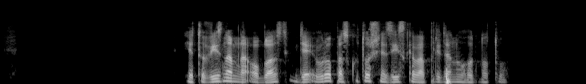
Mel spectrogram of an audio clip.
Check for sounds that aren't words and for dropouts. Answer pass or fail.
pass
